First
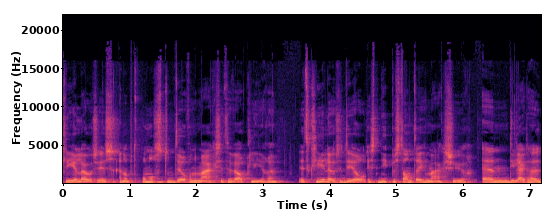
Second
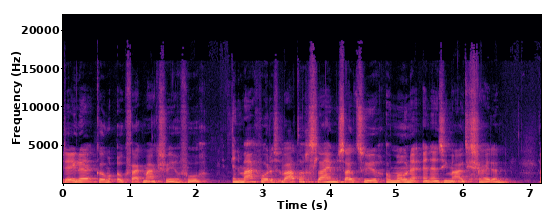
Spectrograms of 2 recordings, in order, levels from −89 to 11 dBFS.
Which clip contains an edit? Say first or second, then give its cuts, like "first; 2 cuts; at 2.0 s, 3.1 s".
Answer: first; 2 cuts; at 4.5 s, 6.2 s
